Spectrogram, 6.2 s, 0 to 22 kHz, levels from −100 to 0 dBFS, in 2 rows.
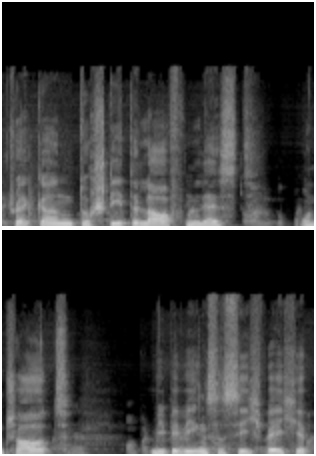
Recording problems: voice in the background; faint; throughout; 25 dB below the speech

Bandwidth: 15.5 kHz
